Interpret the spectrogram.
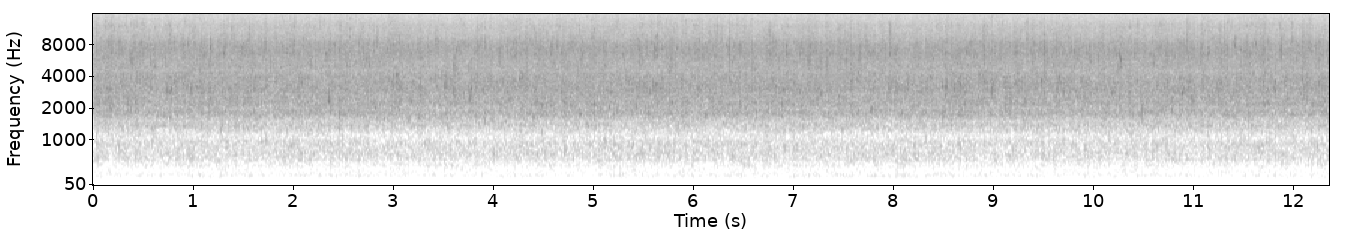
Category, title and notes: Sound effects > Natural elements and explosions
Waterfall Trickle
Small waterfall in a stream trickling over rocks and sticks. Captured with a Rode NTG-3.
bubbling, creek, flow, flowing, gurgle, liquid, river, splash, splashing, stream, trickle, trickling, water, waterfall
